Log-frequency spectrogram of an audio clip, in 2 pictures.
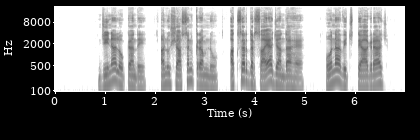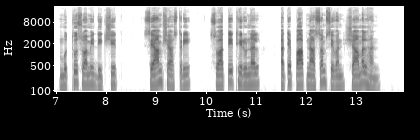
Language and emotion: Punjabi, neutral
